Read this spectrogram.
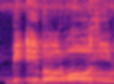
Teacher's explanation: बा हुरूफ़ कलकला में से है और बा में जज़्म है, तो बा में कलकला करेंगे। यानी बा को जब अदा करेंगे तो बा में एक किस्म की जुम्बिश होगी, आवाज़ टकराएगी, डबल निकलेगी। रॉ को पूर पढ़ेंगे, रॉ में खड़ा ज़बर है तो पूर पढ़ेंगे।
